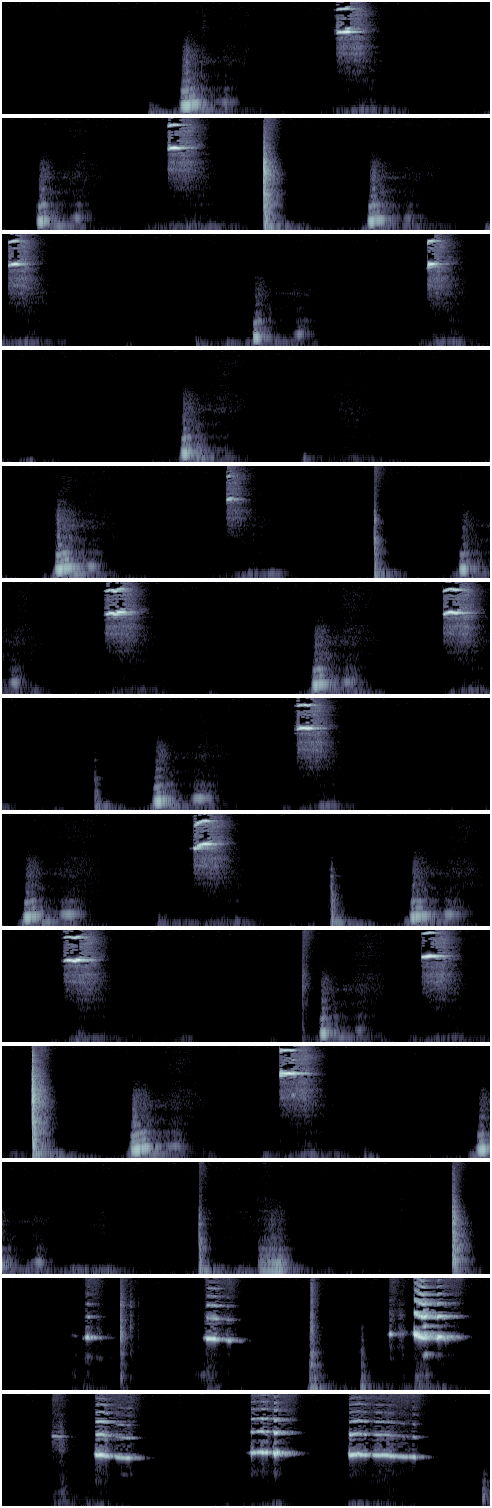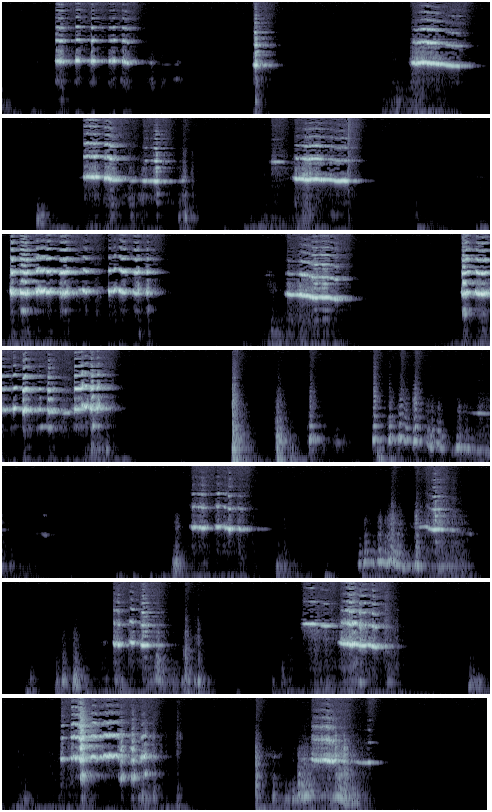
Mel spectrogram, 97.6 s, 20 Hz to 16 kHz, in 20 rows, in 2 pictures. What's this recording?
Metal Door Squeaks
A mono recording of a woodstove door hinge squeaking, after 58 seconds the handle is forced to squeal.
